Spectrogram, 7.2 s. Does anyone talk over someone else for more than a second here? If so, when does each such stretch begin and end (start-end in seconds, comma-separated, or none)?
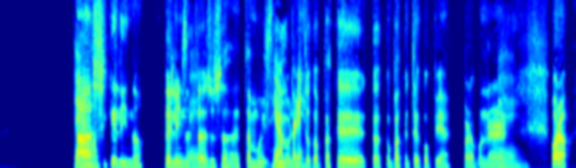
none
